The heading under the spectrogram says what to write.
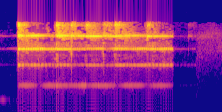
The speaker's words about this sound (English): forgiveness in the twinkling of the bell, tinkling of the bell.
